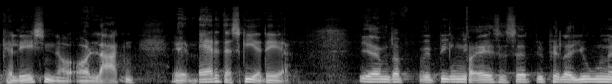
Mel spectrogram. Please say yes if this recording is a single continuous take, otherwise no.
no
